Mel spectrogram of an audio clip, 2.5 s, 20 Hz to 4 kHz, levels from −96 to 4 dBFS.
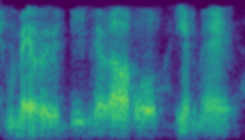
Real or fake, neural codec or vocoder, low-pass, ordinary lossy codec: fake; autoencoder, 22.05 kHz, a latent of 192 numbers a frame, VITS, trained on one speaker; 3.6 kHz; MP3, 24 kbps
